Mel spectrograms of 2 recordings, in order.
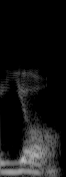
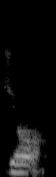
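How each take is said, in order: First: The word begins with a y sound. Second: The word begins with a j sound. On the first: This is how most people say it. "usually people say yo" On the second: This is how it is said in Paraguay. "in Paraguay we say more like yo, like more like a J"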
